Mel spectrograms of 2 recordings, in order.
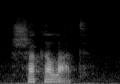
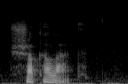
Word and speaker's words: шоколад: L'accent final tombe sur le L'accent tombe sur le A final, donc les deux premiers O se prononcent comme des petits A. Chocolat. Еще раз. Sh, O, K, O, L, A, D. Chocolat. Sh, O, K, O, L, A, D. Chocolat. N'oublie pas non plus de bien assourdir tes consonnes finales lorsqu'elles sont en finale. Donc c'est un D, mais on prononce bien T.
